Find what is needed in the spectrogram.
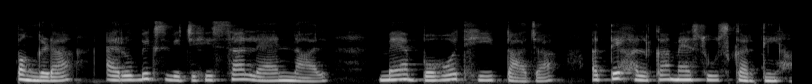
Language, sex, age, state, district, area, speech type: Punjabi, female, 18-30, Punjab, Hoshiarpur, urban, spontaneous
